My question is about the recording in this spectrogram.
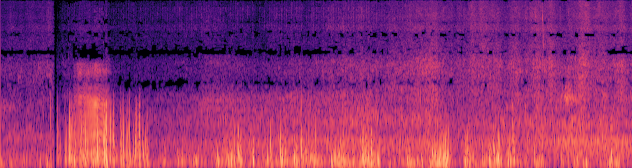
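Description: Wind buffeting the microphone and road noise from a bicycle rolling along asphalt, uneven and gusty. A short higher-pitched squeal comes about a second in.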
